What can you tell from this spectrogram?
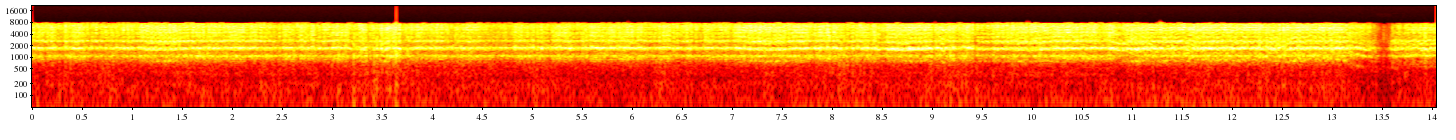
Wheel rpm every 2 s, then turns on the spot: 230, 230, 230, 230, 220, 220, 170.
none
